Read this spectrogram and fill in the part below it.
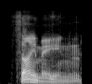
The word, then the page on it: thymine: British English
